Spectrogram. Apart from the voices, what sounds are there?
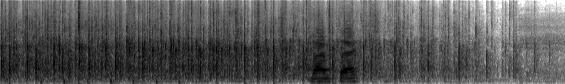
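audience applause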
